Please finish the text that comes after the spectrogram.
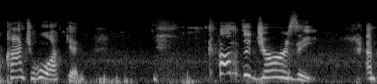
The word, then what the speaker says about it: Conshohocken: to tell that you're from Pennsylvania you could pronounce certain things like School kill Conshohocken and Contra Hawkins is actually a town outside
